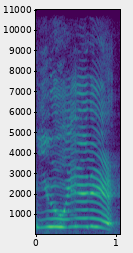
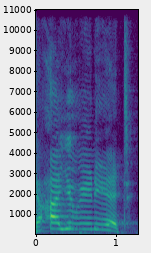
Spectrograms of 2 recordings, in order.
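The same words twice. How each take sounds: First: High, drawn-out outraged yell; indignant high-pitched shout; road rage. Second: High, stretched-out cry of annoyance; drawn-out exasperated yell; brief outburst. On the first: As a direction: explode at the driver who cut you off. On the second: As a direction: yelp at the driver, then let it go. Brief outburst, then lets it go. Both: Retold or imitated.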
